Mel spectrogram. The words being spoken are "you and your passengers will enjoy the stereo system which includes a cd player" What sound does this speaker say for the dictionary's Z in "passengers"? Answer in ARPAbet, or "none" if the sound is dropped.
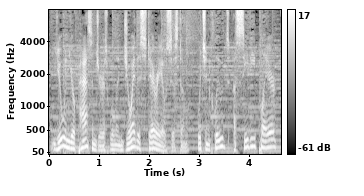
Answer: Z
